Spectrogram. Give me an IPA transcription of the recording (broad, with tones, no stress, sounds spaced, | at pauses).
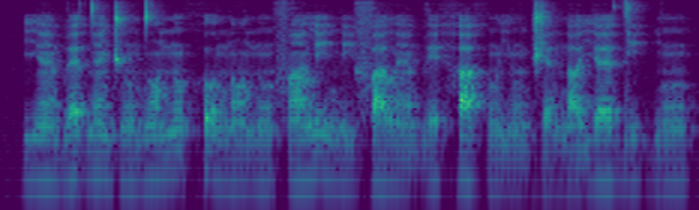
j ɛ̃˨ b ɛ˨˦ d ɛ̃˧ d͡ʒ ũ˨ d ɔ̃˧ n ũ˦ h o˦˨ n ɔ̃˨ n ũ˨ f ã˨˦ l i˦˨ n i˨ f a˧ l ɛ̃˨ b e˨˦ h a˦˨ h ũ˨ j ũ˨ d͡ʒ ɛ˨ n a˨˦ j ɛ˦ d i˦ ɡ͡b ũ˦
